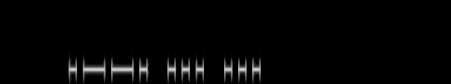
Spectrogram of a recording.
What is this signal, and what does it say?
Morse code, heard as a keyed tone, about 17 wpm, 700 Hz. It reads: PSS
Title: USA Call Sign Postfixes - 3 Letters 17wpm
